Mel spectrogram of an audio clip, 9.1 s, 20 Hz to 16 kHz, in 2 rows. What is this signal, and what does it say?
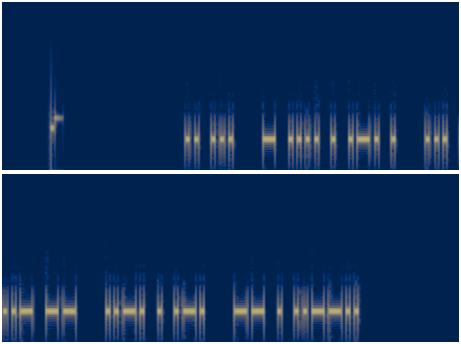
Morse code, heard as a keyed tone, about 28 wpm, 700 Hz. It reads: IS THERE SUM FER ME?
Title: Sentences from Top 200 Words and Abbreviations 28wpm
